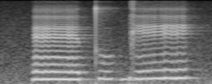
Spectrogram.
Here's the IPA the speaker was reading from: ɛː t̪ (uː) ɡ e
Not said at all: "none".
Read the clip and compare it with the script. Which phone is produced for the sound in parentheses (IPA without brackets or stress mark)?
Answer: u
